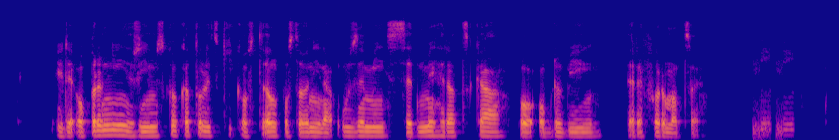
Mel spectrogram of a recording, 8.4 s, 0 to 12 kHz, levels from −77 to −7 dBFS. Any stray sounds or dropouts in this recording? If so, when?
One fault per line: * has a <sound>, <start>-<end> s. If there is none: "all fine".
* has a laugh, 7.5-8.0 s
